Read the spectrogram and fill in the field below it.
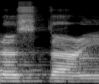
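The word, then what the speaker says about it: نستعين: Nasta'in jangan dibaca nastain. Nase e ma e kau ada e-nya. Jangan dipantulkan.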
